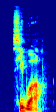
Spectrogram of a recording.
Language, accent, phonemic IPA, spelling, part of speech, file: French, France, /si.bwaʁ/, ciboire, noun / interjection, LL-Q150 (fra)-ciboire.wav
- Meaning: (noun) the ciborium cup, pyx; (interjection) a mild profanity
